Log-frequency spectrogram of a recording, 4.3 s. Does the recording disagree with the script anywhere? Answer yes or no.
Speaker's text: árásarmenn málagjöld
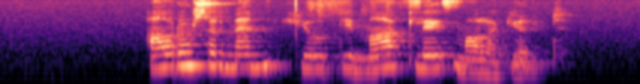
yes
